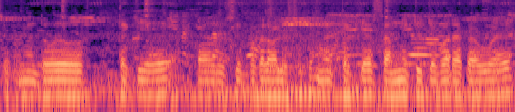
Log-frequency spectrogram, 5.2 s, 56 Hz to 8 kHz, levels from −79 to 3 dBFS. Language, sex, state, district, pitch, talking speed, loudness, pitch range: Hindi, male, Chhattisgarh, Raipur, 115 Hz, 105 wpm, -17 LUFS, 115-120 Hz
